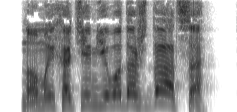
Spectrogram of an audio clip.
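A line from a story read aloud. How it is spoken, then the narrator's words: Shouted. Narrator (Russian): крикнул Максим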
